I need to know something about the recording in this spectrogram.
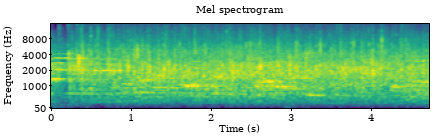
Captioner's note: audience applauds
